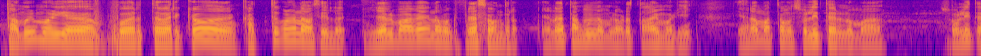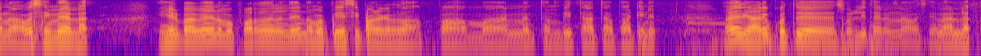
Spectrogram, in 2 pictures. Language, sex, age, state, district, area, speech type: Tamil, male, 18-30, Tamil Nadu, Kallakurichi, rural, spontaneous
